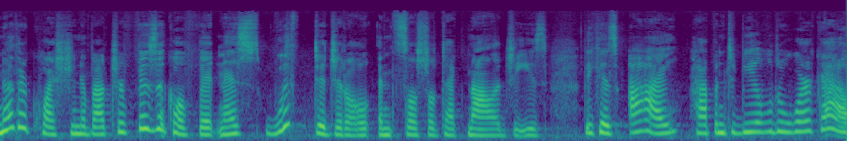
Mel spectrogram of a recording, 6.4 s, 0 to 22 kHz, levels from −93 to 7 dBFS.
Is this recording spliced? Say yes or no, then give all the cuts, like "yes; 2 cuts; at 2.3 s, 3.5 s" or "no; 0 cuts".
no; 0 cuts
